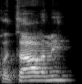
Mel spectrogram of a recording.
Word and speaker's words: Ptolemy: sacred and divine scriptures of the hebrew for ptolemy philadelphus that's right you said it right ptolemy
